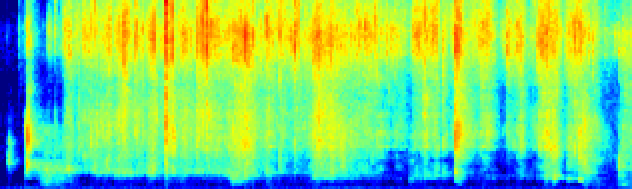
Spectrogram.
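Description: Crunchy corn puffs and chips being crushed close to the microphone as a big handful is eaten: dense, continuous crackling full of sharp snaps, starting just after a quiet moment.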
